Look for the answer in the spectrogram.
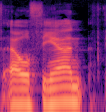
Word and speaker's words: L-theanine: And then the sleep one, which is interesting, is oatmeal raisin sleep cookie infused with L-theanine. Is that how you say it? – You got it.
